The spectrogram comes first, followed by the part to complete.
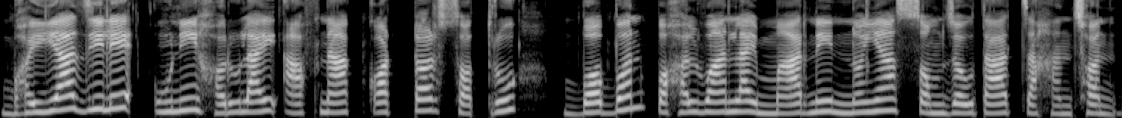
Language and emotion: Nepali, neutral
